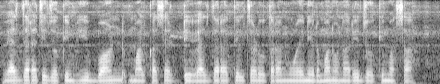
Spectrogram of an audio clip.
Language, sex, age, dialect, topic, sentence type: Marathi, male, 18-24, Southern Konkan, banking, statement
